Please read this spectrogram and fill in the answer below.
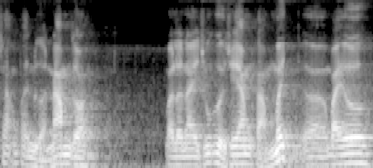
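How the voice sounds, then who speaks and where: A man speaks at a medium pitch, with audible room echo. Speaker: karaoke audio technician. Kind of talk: tutorial. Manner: hesitant, many filler sounds.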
